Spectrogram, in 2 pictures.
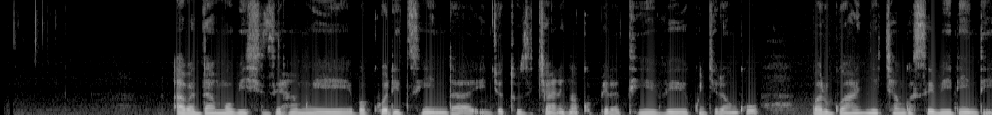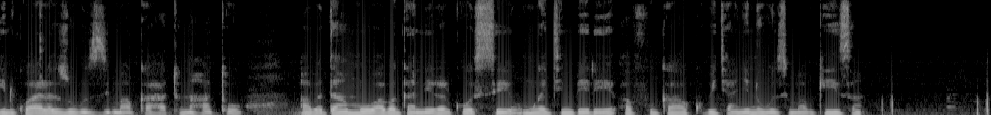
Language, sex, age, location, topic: Kinyarwanda, female, 25-35, Huye, health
